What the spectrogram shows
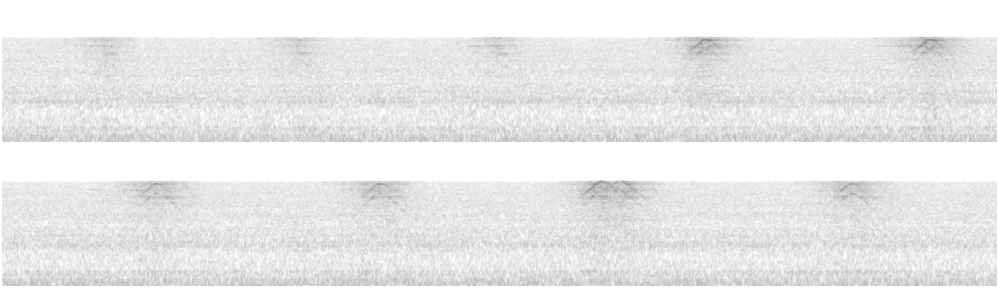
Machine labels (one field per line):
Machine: slide rail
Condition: normal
